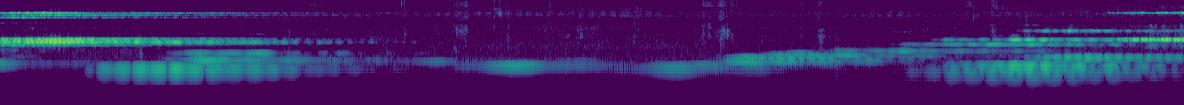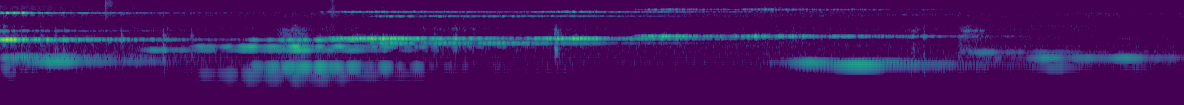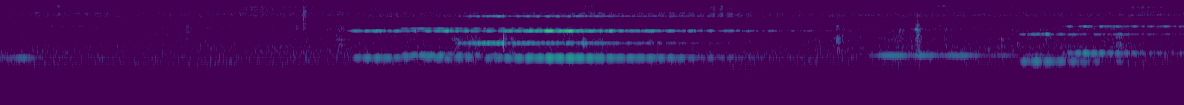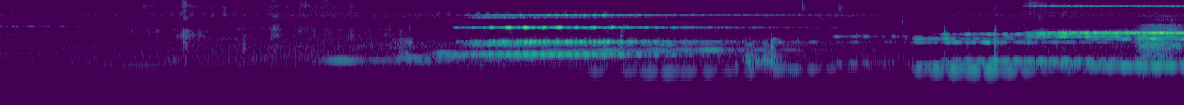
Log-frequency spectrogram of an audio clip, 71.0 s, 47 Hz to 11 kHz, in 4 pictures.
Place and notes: Hlevnik, Dobrovo v Brdih, Slovenia - BIOACOUSTICS SOUNDS OF OLIVES & OLIVE TREE
Bio Acoustics Sound Recordings Of Olive Tree in Hlevnik, Goriska Brda in the hot summer afternoon in July 2020. I recorded the session of Olive Tree Bio Data Recording Signals.
Ableton Live Software
BioData Recording Device
Slovenija, July 2020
